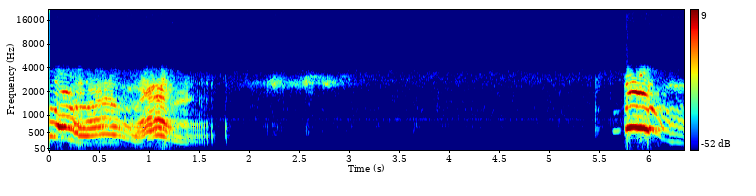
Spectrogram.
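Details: Dog whining in a wavering, rising and falling tone for about a second and a half, then silence, ending with a sharp high yelp that drops quickly in pitch; quiet indoor setting.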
